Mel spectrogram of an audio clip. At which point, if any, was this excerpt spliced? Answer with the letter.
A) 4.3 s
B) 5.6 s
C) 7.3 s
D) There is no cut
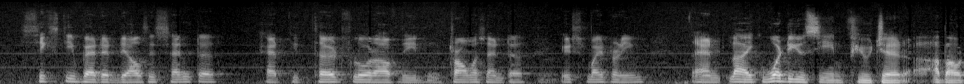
C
